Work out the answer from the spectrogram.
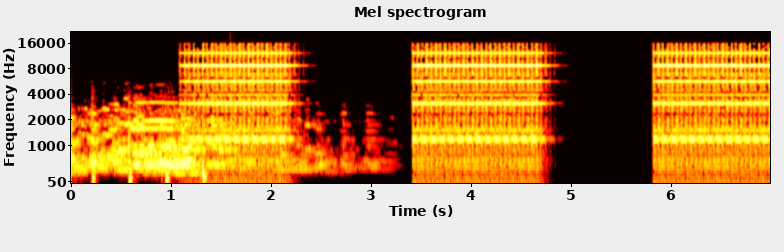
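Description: A telephone rings in three buzzing, harmonic-rich bursts separated by short gaps, the last running to the end; a few short plinking tones come just before the first ring.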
